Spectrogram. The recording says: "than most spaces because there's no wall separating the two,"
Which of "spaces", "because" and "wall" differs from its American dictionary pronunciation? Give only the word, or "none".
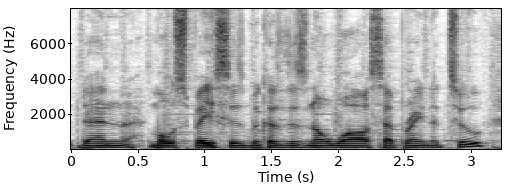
none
